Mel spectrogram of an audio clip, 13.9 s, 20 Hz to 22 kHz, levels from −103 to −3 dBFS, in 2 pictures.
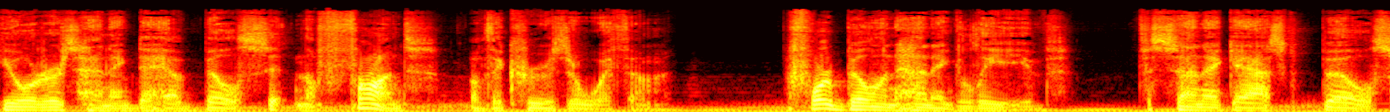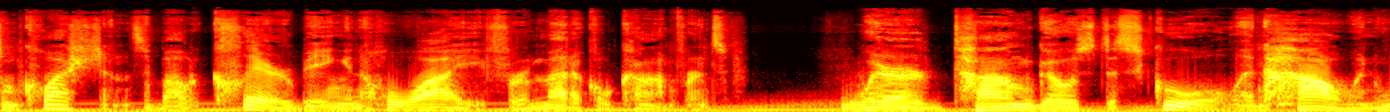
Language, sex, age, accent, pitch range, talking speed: English, male, 40-59, American, 80-105 Hz, 180 wpm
